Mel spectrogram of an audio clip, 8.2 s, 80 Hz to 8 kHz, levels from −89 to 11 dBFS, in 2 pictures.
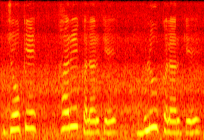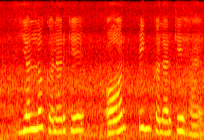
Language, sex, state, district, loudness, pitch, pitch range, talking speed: Hindi, female, Odisha, Malkangiri, -15 LUFS, 275 Hz, 245-315 Hz, 115 wpm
